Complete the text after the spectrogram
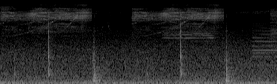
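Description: A bus luggage hatch clunks shut.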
